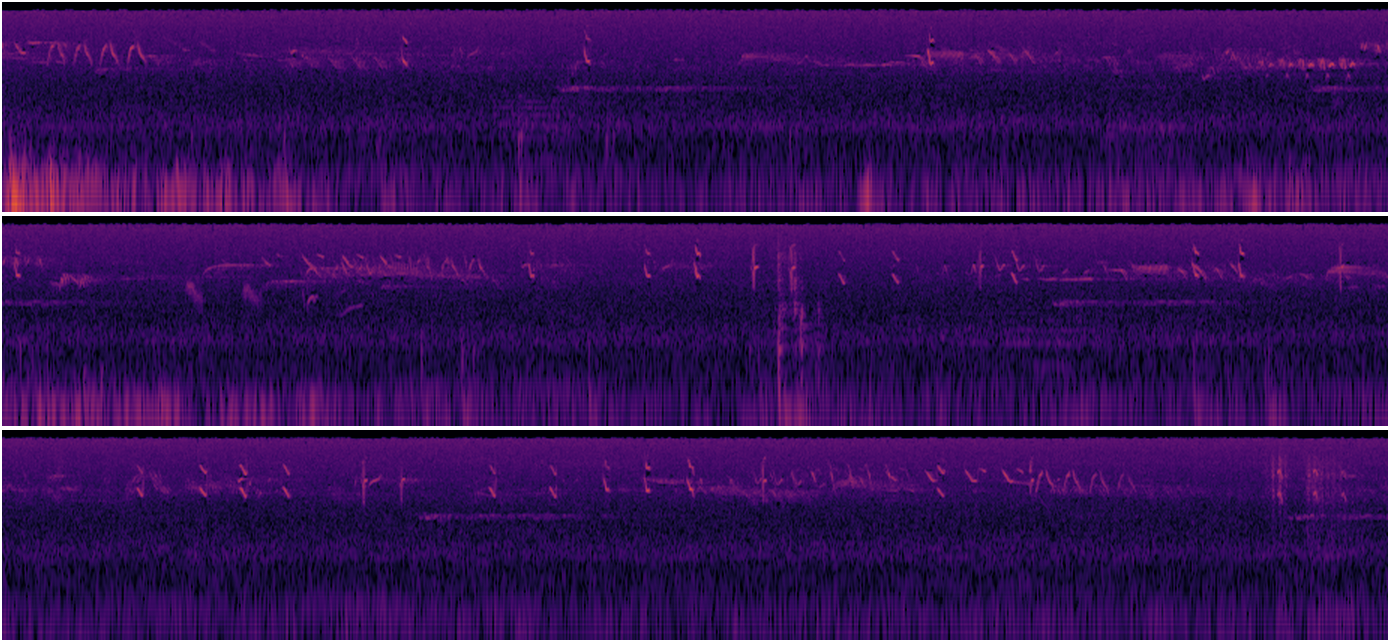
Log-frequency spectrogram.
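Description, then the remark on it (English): A lone bird at a camp by a forest clearing gives soft, scattered chirps and short whistled notes at irregular intervals against a quiet outdoor background with no talking. “So, one of the birds here is calling.”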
